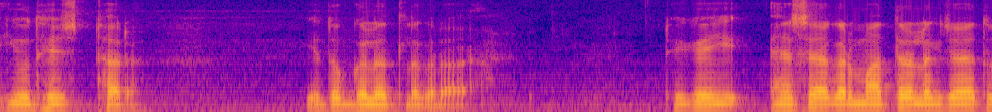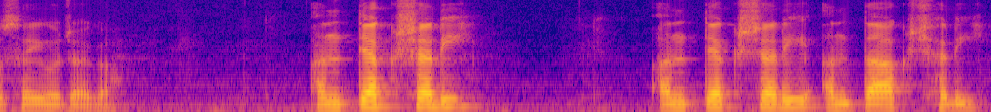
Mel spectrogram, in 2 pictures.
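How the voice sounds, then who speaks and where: A man teaching an exam-prep grammar lesson, repeating words slowly and explaining each answer step by step. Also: on the high side, a little mellow. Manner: explains step by step, often says 'theek hai'.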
